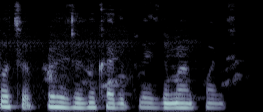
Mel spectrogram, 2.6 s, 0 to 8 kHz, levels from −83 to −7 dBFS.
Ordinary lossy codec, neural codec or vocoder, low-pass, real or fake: none; none; none; real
